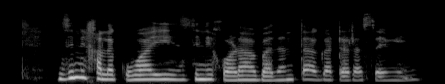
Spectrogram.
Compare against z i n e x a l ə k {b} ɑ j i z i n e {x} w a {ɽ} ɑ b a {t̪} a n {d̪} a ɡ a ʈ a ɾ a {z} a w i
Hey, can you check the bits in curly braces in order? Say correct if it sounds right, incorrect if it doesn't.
incorrect, correct, correct, incorrect, incorrect, incorrect

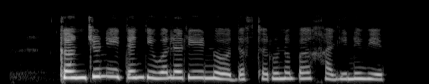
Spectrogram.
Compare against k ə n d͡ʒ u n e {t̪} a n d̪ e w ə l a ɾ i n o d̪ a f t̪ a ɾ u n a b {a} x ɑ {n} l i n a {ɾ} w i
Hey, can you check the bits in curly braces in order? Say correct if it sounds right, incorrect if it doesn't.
incorrect, correct, incorrect, incorrect

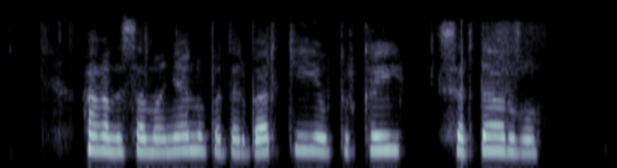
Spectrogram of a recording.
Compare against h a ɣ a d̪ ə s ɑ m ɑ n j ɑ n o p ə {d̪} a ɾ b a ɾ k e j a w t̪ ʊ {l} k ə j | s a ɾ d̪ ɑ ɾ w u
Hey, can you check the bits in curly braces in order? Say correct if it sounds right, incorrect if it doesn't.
correct, incorrect

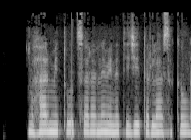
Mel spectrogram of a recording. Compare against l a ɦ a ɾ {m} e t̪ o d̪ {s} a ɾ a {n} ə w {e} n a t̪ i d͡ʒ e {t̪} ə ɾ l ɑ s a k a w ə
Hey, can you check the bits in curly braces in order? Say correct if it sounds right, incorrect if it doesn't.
correct, correct, correct, correct, correct

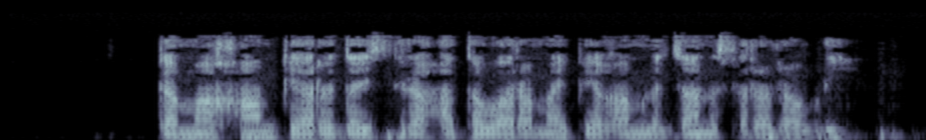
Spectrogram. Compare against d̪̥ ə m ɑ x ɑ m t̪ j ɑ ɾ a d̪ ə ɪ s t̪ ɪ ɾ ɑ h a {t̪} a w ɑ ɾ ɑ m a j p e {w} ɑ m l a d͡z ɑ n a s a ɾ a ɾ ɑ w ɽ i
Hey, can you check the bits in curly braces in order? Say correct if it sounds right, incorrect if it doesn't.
correct, incorrect

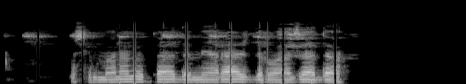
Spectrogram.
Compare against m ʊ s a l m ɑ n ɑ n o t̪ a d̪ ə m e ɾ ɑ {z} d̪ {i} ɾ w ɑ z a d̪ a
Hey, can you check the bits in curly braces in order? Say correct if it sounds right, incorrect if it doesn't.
incorrect, incorrect

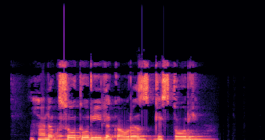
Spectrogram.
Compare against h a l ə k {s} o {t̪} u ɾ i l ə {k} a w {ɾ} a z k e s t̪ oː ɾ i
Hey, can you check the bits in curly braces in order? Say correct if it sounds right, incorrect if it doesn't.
correct, correct, correct, correct

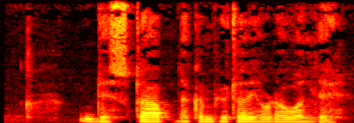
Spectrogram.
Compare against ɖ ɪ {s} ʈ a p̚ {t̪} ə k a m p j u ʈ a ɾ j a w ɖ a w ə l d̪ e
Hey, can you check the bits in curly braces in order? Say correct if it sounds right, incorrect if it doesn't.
correct, incorrect

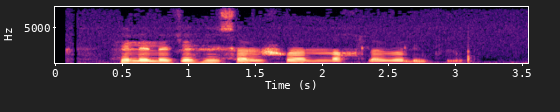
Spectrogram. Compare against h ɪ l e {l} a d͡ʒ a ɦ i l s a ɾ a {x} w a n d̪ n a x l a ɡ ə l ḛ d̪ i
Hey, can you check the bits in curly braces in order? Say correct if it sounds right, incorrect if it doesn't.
correct, incorrect

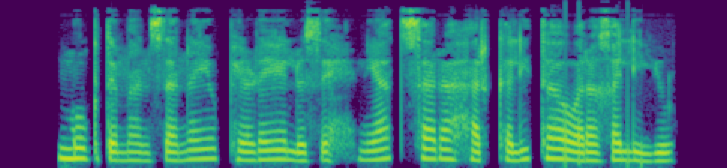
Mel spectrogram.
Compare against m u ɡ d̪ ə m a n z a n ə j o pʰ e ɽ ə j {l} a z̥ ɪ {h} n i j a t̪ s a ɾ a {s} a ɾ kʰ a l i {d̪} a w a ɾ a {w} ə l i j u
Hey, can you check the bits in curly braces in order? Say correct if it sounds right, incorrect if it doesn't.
correct, correct, incorrect, incorrect, incorrect

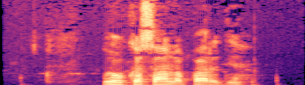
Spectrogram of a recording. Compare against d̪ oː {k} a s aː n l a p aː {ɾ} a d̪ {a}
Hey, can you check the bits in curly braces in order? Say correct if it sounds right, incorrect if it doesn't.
correct, correct, incorrect

